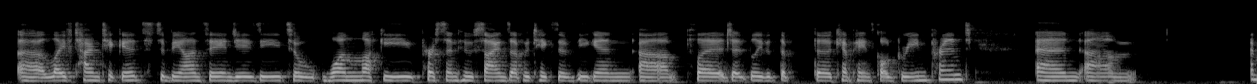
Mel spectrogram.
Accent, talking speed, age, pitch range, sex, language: American, 155 wpm, 30-49, 175-190 Hz, female, English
